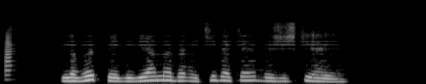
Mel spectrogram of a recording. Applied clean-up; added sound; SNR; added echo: neural mask model DeepFilterNet 3.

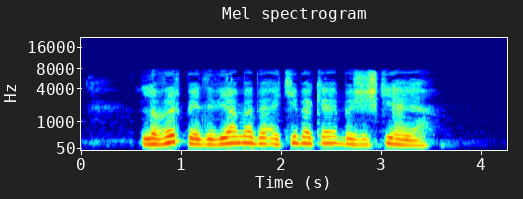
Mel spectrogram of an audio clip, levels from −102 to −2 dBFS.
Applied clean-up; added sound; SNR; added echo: none; none; none; none.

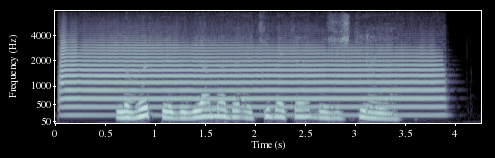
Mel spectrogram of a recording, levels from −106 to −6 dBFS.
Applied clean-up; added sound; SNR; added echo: none; Trumpet; 0 dB; none.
